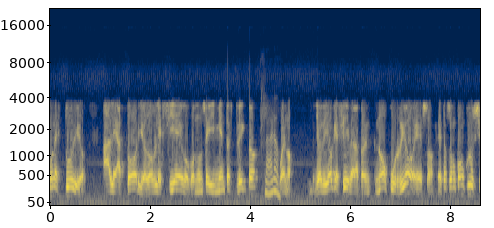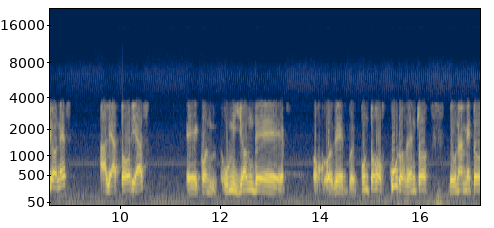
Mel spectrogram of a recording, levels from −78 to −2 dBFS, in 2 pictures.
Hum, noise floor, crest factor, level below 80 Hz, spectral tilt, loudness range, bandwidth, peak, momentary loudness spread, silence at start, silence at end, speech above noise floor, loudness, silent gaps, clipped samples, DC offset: none; -41 dBFS; 14 dB; -44 dBFS; -6 dB/octave; 2 LU; 8 kHz; 0 dBFS; 6 LU; 0 s; 0 s; 26 dB; -15 LUFS; none; under 0.1%; under 0.1%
